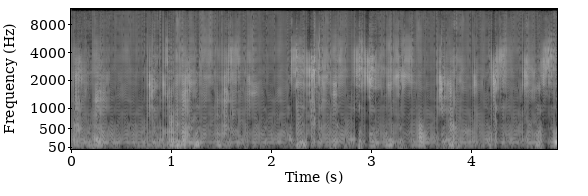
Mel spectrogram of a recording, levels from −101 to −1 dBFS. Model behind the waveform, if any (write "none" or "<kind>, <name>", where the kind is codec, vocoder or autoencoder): vocoder, BigVGAN v2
